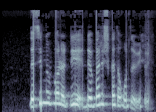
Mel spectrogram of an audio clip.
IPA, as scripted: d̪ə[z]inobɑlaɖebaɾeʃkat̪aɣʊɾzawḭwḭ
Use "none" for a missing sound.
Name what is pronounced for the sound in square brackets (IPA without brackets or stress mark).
s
